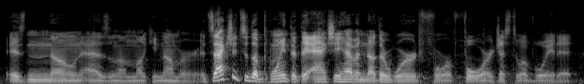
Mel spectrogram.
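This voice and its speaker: A man's voice: deep voice, lively intonation, a little fast, bright, forceful tone. A man co-hosting a live gaming stream, mostly short reactions with the odd trivia aside. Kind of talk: casual live-stream chat over gameplay. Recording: audible background noise on stream audio.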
